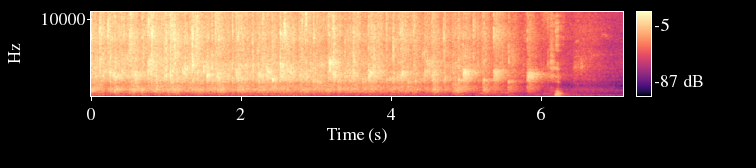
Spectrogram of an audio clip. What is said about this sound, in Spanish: Vamos a dar un fuerte aplauso al Dios Poderoso en esta hora.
